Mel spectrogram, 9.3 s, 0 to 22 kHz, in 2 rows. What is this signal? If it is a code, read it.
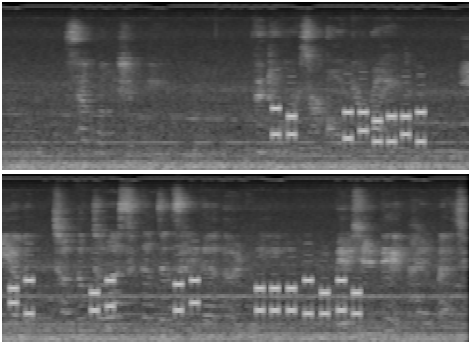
DTMF, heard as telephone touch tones, dialled by hand, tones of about 80 ms, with the noise inside a subway train. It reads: C8 6#1283 0A 4C 6D 555A1B1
